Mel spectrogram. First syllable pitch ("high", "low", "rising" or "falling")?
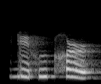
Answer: falling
